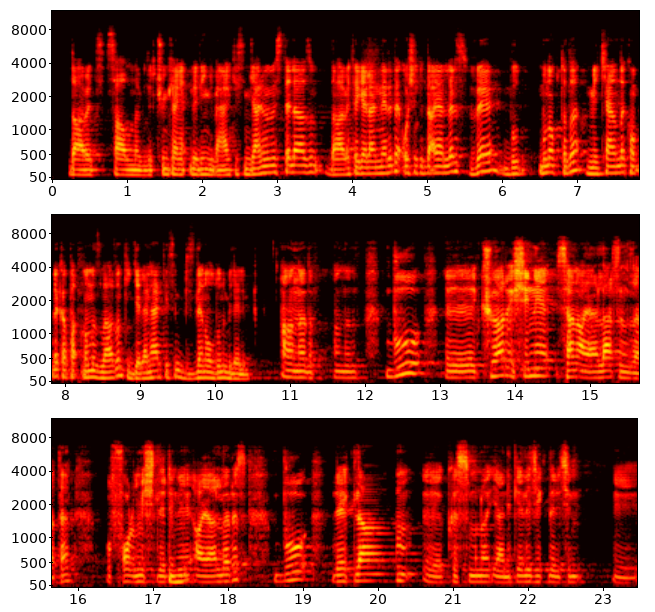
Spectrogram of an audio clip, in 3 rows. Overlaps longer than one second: none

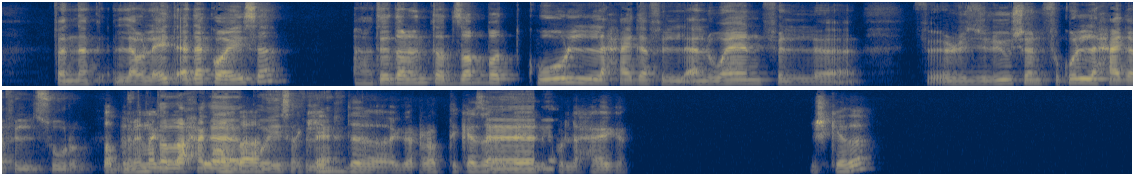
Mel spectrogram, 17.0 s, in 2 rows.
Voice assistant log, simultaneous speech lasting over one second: present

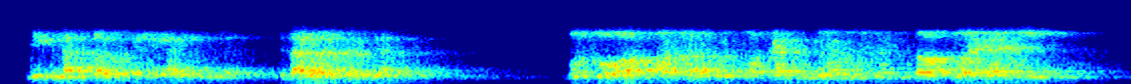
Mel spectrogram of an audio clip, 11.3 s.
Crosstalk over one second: none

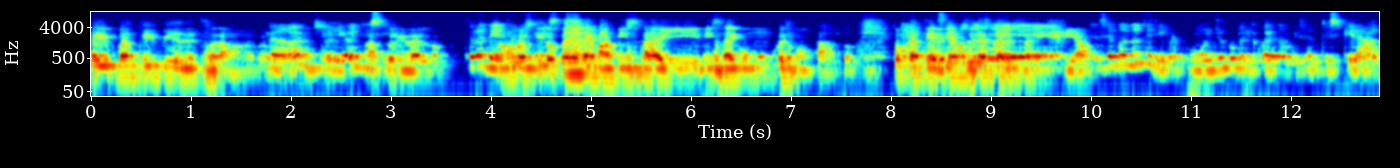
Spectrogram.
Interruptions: present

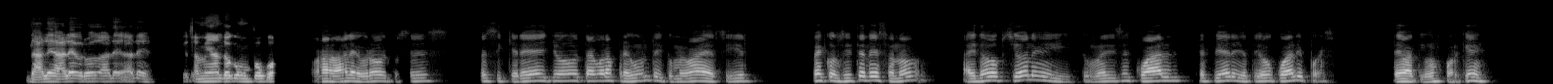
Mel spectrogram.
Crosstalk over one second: none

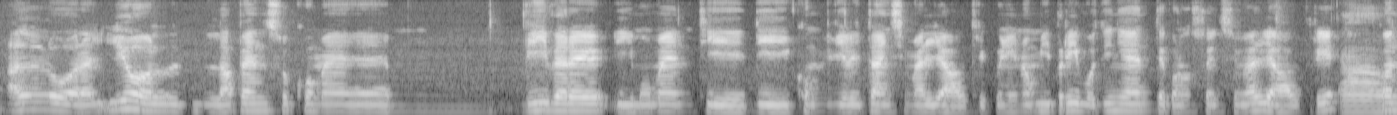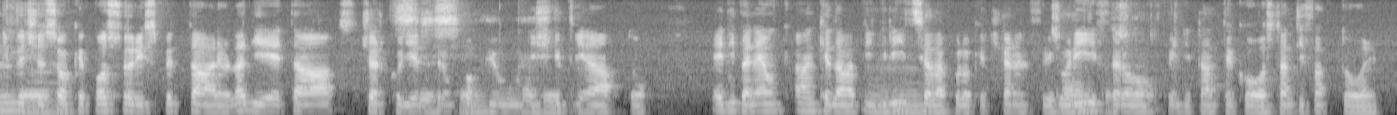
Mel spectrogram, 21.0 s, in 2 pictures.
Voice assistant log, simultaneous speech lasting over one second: present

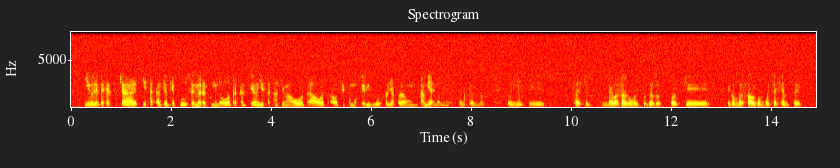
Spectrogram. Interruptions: none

